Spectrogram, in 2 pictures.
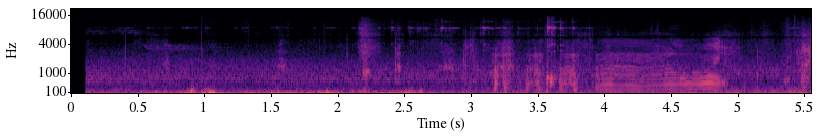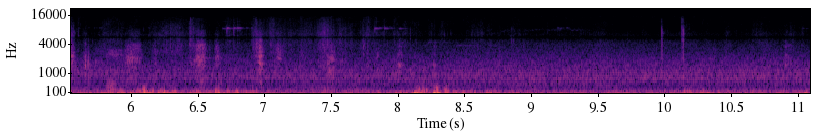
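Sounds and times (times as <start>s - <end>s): paws running on grass: 5.0s - 9.0s.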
